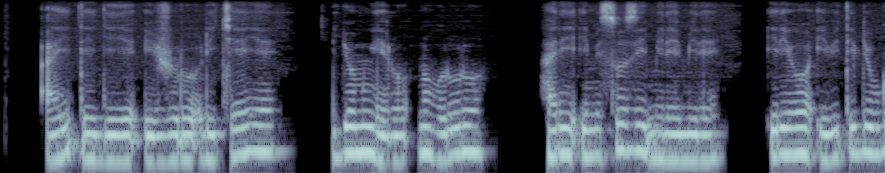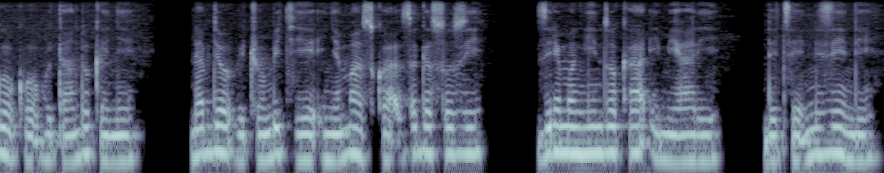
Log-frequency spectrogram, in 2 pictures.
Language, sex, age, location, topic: Kinyarwanda, male, 36-49, Nyagatare, agriculture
